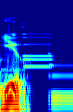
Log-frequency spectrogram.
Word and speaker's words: ewe: A female sheep is called a ewe, pronounced just like you.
